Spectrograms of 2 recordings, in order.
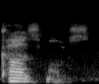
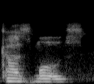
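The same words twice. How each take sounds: First: The stress is on the first syllable. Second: The stress is on the second syllable. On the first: The speaker calls it right. "Accent being the first syllable" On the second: The speaker calls it wrong.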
